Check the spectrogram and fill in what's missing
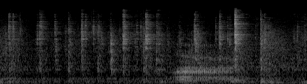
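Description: A snare drum's tension rod is tightened by hand, giving a series of small close ratcheting clicks and scrapes in an uneven rhythm, fairly quiet and with no talk.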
